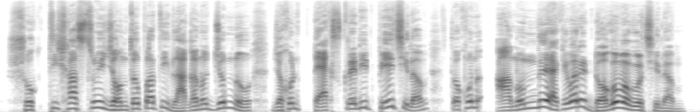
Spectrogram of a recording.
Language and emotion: Bengali, happy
